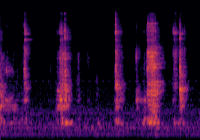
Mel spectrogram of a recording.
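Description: Metal compression fittings being hand-tightened onto a water-cooling block, giving about five sharp, irregularly spaced clicks and ticks in two seconds.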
